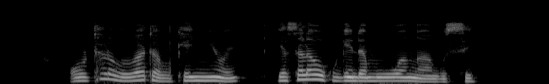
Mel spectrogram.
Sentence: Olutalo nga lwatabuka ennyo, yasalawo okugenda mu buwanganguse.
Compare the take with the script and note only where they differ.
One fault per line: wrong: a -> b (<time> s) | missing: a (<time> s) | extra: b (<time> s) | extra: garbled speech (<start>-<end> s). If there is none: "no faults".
wrong: nga -> bwe (1.1 s)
